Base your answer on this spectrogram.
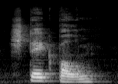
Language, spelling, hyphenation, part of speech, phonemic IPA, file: Dutch, steekpalm, steek‧palm, noun, /ˈsteːk.pɑlm/, Nl-steekpalm.ogg
- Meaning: 1. holly (Ilex aquifolium) 2. certain plants of the genus Ruscus 3. European box, boxwood (Buxus sempervirens)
